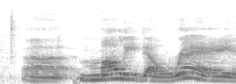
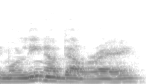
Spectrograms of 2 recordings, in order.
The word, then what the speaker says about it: Molino del Rey: become a an amputee molly del rey is sailor pronunciation for the mexican city molino del rey which is uh it's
